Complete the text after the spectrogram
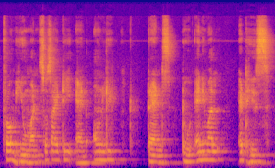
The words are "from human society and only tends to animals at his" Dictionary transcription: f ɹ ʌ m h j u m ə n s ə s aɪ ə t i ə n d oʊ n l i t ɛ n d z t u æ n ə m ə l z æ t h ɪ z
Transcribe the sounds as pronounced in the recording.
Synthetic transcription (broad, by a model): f ɹ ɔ m h j u m ə n s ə s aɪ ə t i ə n d oʊ n l i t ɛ n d s t u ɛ n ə m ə l ɛ t h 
